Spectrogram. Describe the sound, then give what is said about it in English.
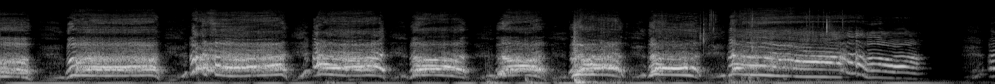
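Actor Nicolas Cage screams over and over in long, strained bursts in a movie's bathroom scene, loud, each cry separated by brief gasping pauses, ending in a ragged, trembling wail. “I would say once Nic Cage has his Cage crazy power up scene where he just starts screaming like he's in some anime.”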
